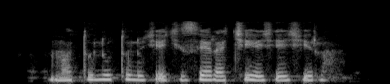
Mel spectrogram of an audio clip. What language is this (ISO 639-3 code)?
lug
